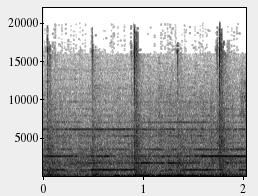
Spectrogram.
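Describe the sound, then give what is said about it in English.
Steady, loud rumble of a moving train with faint periodic clacks of wheels over rail joints and a thin mechanical whine, with no voices. “Have you ever fought on top of a moving train before?”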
